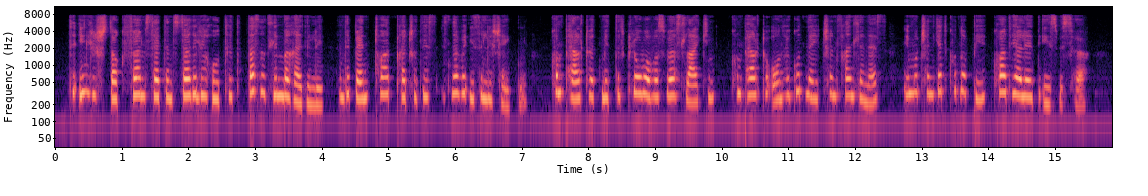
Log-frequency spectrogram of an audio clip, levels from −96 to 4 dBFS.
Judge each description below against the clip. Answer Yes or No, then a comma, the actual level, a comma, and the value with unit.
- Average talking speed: Yes, average, 180 wpm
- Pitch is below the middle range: No, very high, 285 Hz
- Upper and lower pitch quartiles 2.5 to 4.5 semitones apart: Yes, average, 3.1 semitones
